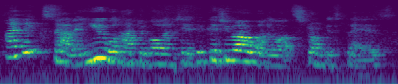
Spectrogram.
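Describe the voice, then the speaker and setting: A woman's voice: mid-range voice, animated, a little fast, vocal fry, a bit bright. A woman playing a prim, bossy, officious tennis club chair in an amateur comedy radio play. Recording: roomy, echoey, distant home recording.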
